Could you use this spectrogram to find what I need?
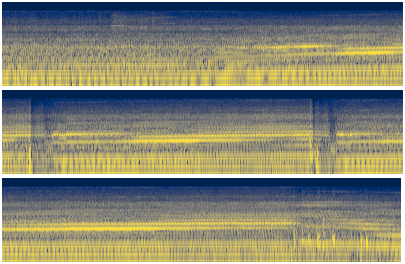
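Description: A racing car engine roars, rising in pitch as it accelerates.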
